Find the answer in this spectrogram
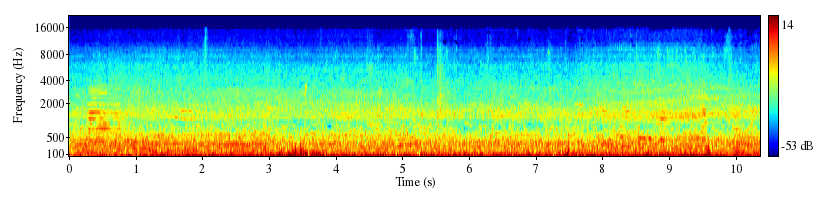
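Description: Steady low engine rumble, with brief voices in the background.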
